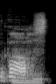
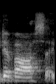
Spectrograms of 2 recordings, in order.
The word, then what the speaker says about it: DeVos: And a very interesting subject right now, and two controversial figures in our president and Betsy Davos, or Davos, however you say her name. – DeVos. – You know, I know that you guys were the, what is it? DeVos? – Betsy DeVos, I think. – Oh, that's DeVos.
